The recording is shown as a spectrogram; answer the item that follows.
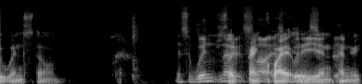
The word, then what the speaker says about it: Winstone: it on purpose because everyone gets his name wrong it's actually Windstone this winter quietly in Henry Cavill no Ray Winston it used it used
